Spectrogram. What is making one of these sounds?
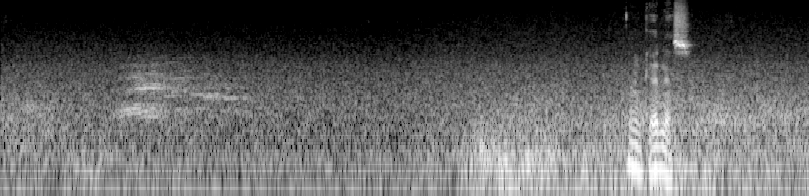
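A man speaks briefly and calmly into a microphone, close by.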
